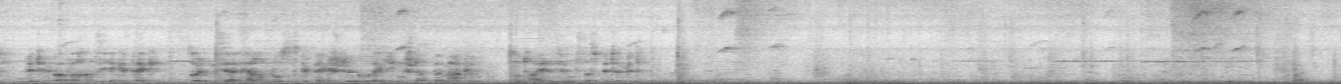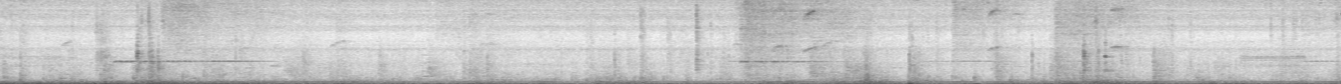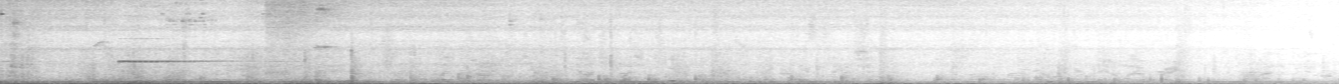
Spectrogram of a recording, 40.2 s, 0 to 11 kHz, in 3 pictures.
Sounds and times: safety anouncement 0.0 - 6.7

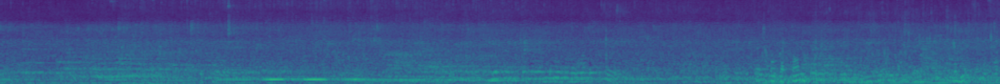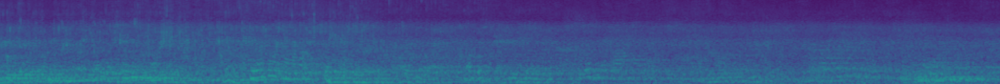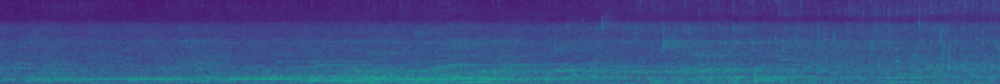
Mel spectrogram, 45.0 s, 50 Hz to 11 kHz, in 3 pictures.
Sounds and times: Fountain 0.0 - 45.0

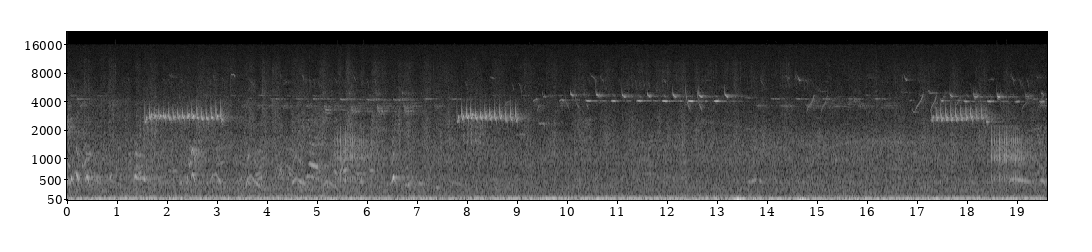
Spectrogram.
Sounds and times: subtle calls of other birds 0.0 - 19.6
Woodpecker 5.0 - 7.1
Woodpecker 18.3 - 19.5

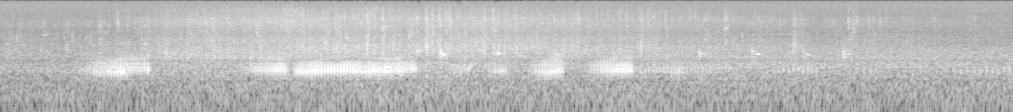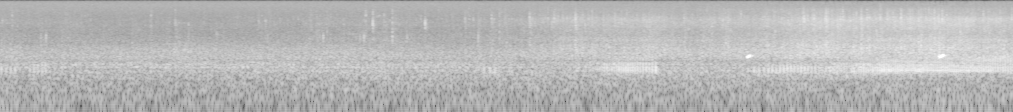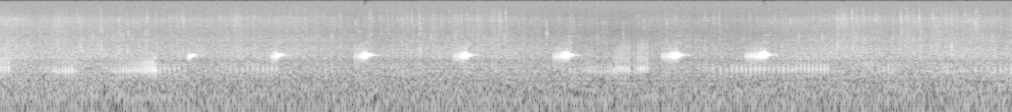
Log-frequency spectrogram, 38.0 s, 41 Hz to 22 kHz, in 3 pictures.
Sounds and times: frogs or toads 1.0 - 10.7
distant owls 1.1 - 10.7
frogs or toads 18.7 - 29.0
distant owls 19.9 - 29.0
frogs or toads 29.7 - 30.1
distant owls 29.8 - 30.1
distant owls 30.9 - 31.4
frogs or toads 30.9 - 31.4
frogs or toads 32.2 - 37.9
distant owls 32.2 - 37.9

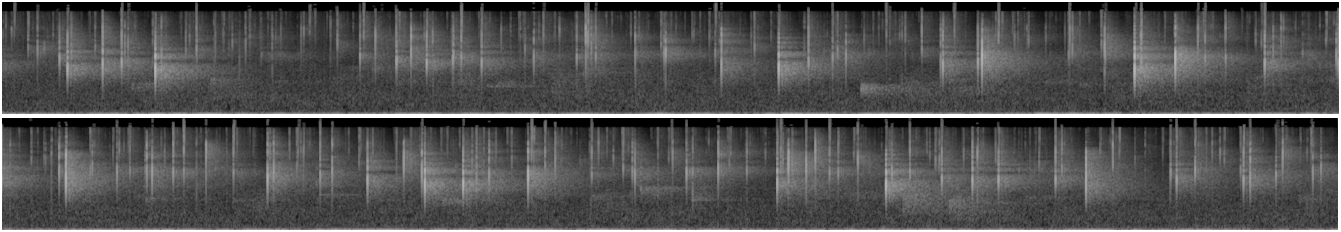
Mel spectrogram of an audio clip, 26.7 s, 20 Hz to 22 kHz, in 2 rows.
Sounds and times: Raindrops from leaking roof#2 0.0 - 26.7
raining outside 0.0 - 26.7

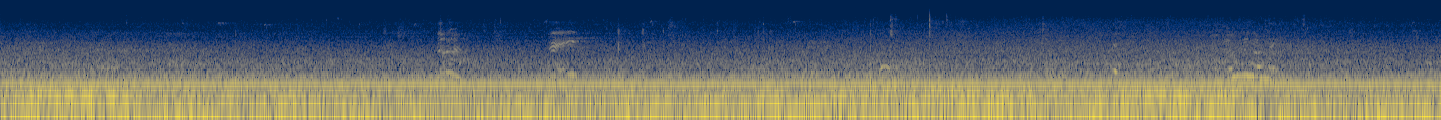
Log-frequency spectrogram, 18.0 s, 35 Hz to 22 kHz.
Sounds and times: low hum emanates from the green electrical box 0.0 - 18.0

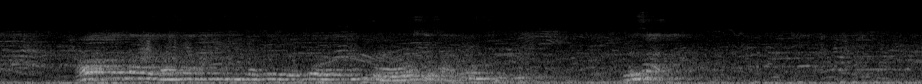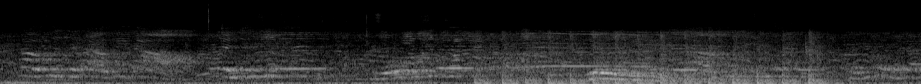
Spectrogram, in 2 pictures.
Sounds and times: Cheer cheers 13.3 - 17.7

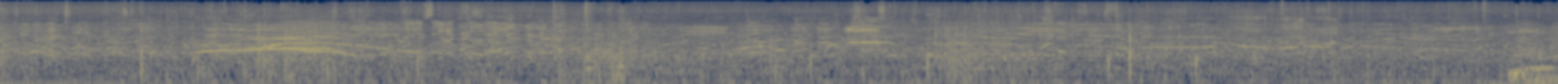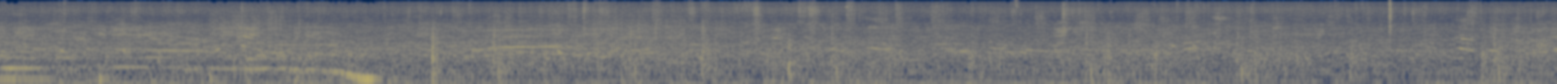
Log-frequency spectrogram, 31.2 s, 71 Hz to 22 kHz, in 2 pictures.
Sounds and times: cheers 1.8 - 4.2
fireworks 5.4 - 12.6
cheers 7.2 - 22.0
fireworks 14.8 - 31.1
Bassy dance music 15.0 - 20.2

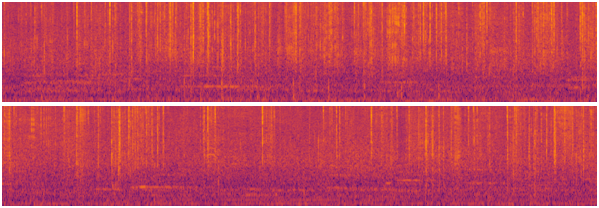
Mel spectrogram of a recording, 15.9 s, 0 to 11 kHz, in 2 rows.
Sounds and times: creaky old parquet floor 0.0 - 15.8

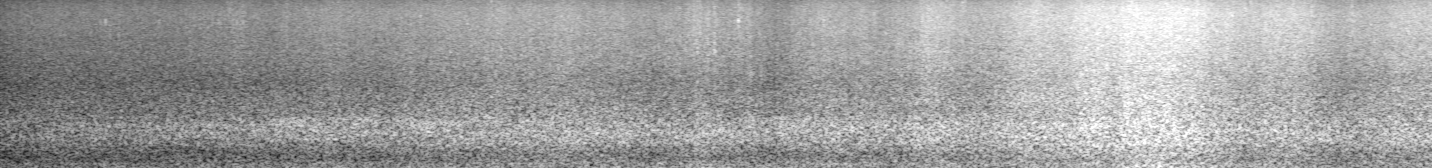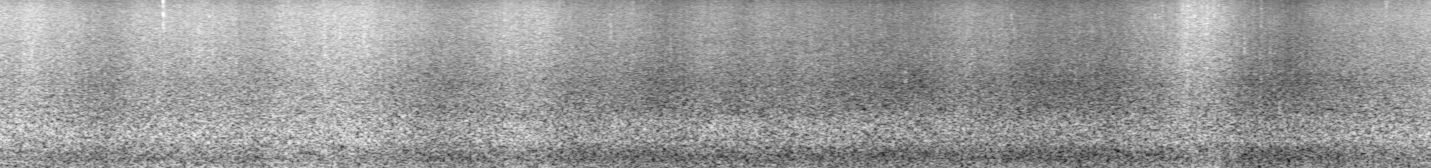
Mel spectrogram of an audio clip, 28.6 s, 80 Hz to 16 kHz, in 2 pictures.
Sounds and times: terrible terrible wind, blowing into the arbours 0.0 - 28.6

